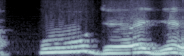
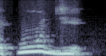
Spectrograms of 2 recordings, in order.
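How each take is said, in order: First: पूज्य slowly, stretched as "pooo-ja-ya"; long-vowel demo. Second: Said in the usual way. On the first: Shown as a demonstration. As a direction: draw out the long oo at the start of पूज्य. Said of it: "पू बड़ा आएगा".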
